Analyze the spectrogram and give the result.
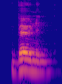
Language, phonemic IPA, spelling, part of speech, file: Dutch, /ˈbønə(n)/, beunen, verb / noun, Nl-beunen.ogg
- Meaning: plural of beun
